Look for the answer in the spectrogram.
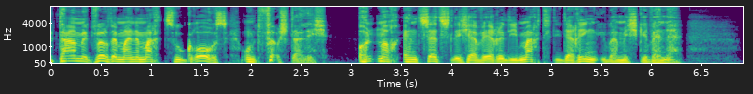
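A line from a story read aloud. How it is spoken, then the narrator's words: Called out. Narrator (German): rief Gandalf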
